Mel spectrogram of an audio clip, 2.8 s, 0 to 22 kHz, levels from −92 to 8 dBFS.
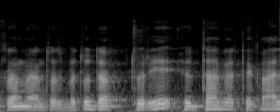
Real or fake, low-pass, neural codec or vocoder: fake; 10.8 kHz; codec, 24 kHz, 3.1 kbps, DualCodec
